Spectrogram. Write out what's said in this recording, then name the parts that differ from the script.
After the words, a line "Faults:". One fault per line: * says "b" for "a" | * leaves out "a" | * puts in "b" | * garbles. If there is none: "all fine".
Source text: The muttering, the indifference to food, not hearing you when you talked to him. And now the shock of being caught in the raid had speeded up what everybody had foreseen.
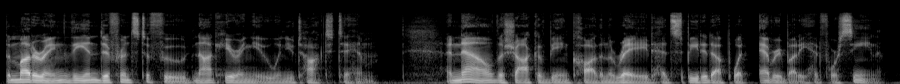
The muttering, the indifference to food, not hearing you when you talked to him. And now the shock of being caught in the raid had speeded up what everybody had foreseen.
Faults:
all fine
